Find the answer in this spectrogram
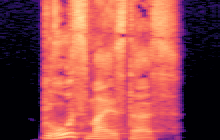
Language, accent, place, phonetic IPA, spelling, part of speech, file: German, Germany, Berlin, [ˈɡʁoːsˌmaɪ̯stɐs], Großmeisters, noun, De-Großmeisters.ogg
- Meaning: genitive singular of Großmeister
